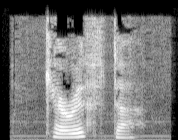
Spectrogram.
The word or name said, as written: CARIFTA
